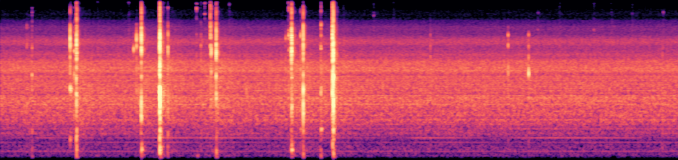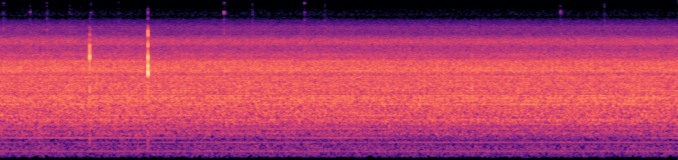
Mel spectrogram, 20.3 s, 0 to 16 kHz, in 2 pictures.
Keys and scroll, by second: 1.1 space, 2.4 v, 3.2 space, 5.0 space.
